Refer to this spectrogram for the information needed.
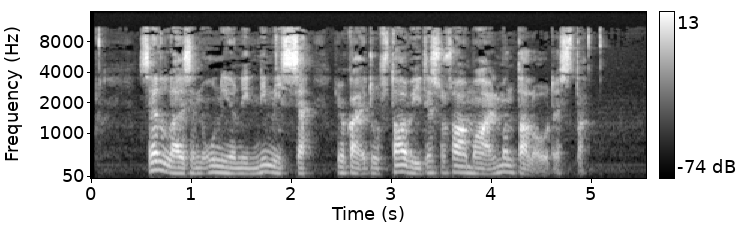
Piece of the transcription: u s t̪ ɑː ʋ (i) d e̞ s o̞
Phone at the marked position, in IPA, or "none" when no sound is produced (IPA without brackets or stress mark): iː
